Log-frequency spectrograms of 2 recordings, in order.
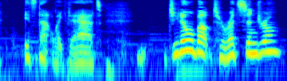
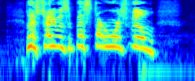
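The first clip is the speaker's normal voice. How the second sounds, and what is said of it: Sudden shouted outburst. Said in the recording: “can't stop shouting”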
